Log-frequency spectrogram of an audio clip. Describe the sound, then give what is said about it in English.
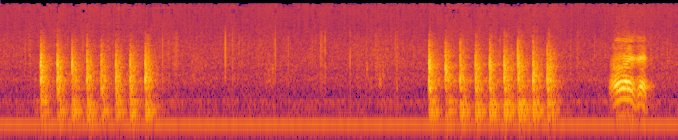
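Two rapid bursts of firm knocking on a door, about eight sharp raps each, separated by a pause. A brief voice follows at the end, announcing Marshal Dillon and telling Haney to open up, over a steady low hum. “Marshal Dillon, Haney. Open up.”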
